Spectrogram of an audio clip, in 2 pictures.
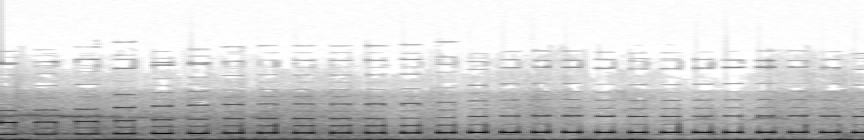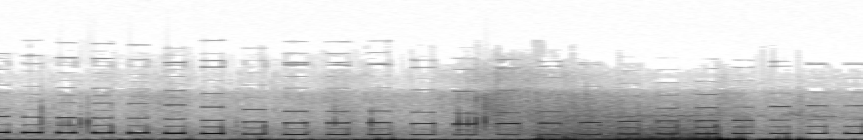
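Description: Paragliding variometer sounding its climb tone: a fast train of short beeps, about six a second, that rises in pitch, dips briefly near the end and comes back up, the sign that the glider is climbing in a thermal. Wind rumbles on the microphone underneath.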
